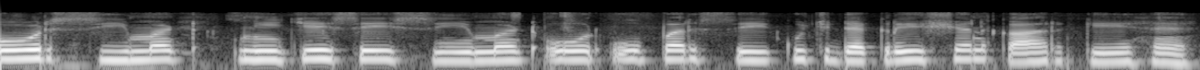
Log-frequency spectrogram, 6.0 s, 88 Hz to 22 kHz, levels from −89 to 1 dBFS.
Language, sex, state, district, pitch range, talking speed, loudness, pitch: Hindi, female, Punjab, Kapurthala, 185-210 Hz, 130 wpm, -16 LUFS, 200 Hz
